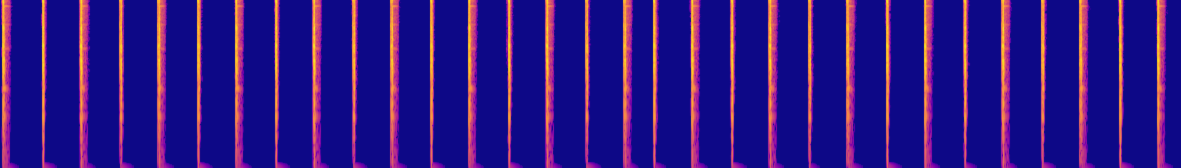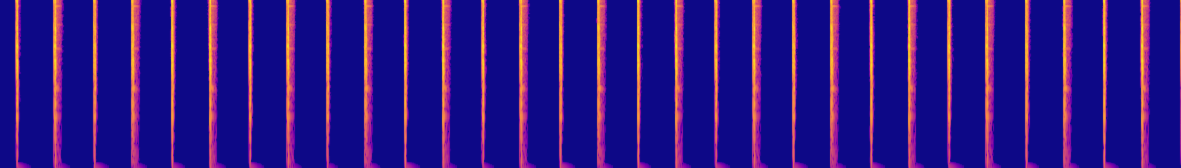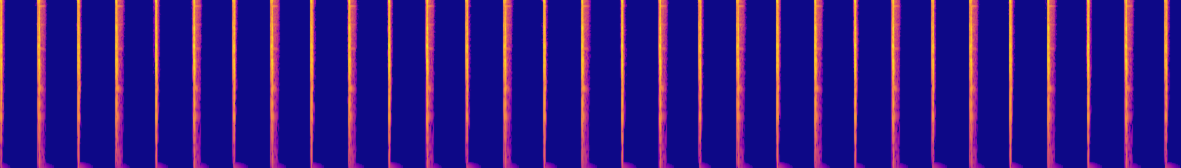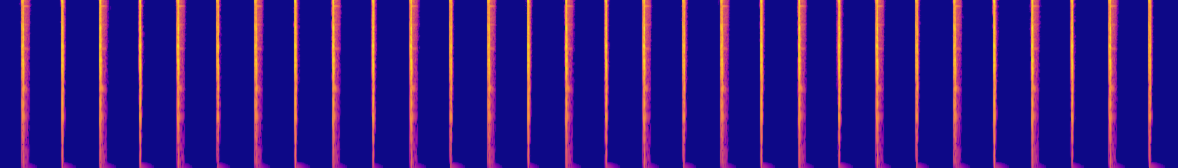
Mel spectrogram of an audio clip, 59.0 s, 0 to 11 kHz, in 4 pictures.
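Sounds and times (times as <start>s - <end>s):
clock ticking loudly: 4.9s - 8.8s.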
